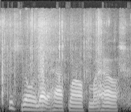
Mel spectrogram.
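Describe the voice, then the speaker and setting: A man doing a casual, unhurried vlog out in the woods, thinking aloud in a folksy way as he explores. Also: medium pitch, fairly even intonation. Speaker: outdoor explorer vlogger. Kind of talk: casual rambling vlog narration while exploring. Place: outdoors in the woods on a rocky hillside. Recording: clear outdoor background noise.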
